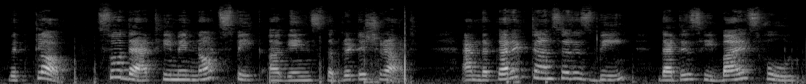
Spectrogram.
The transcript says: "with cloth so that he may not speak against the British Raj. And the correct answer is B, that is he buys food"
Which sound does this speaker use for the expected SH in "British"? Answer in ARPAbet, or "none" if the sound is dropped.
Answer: SH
